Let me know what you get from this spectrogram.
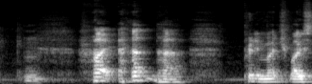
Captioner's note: chuckling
